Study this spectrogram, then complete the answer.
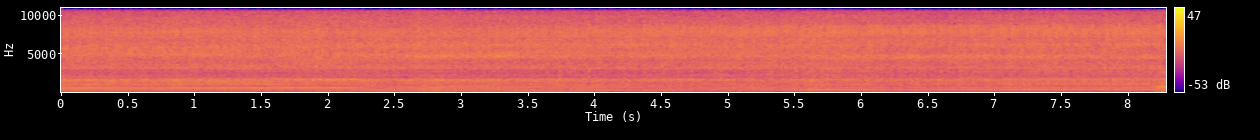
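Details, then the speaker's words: Three-cylinder radial compressed-air engine (7/16" bore and stroke, brass cylinders, aluminium pistons and rods, steel propeller) at pretty fearsome top speed; won't run below about 15–20 psi; high even buzzing whine, no knocks or misses; normal high-speed running. "so this engine typically won't run on anything less than about 15 to 20 psi on the foul for the vibrate off gonna pretty fearsome speed"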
